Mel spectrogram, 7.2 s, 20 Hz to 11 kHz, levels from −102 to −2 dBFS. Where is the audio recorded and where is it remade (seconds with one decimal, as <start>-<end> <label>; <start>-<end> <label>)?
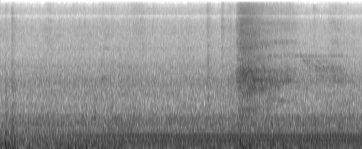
0.0-4.9 recorded; 4.9-5.9 remade; 5.9-7.2 recorded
